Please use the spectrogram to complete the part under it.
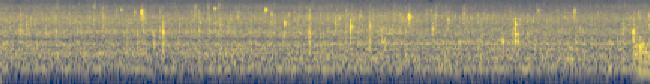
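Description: Tempeh frying in spice paste in a pan, a steady close sizzle with crisp pops and crackles throughout and faint stirring, no talking.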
